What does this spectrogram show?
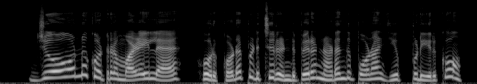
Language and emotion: Tamil, happy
